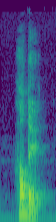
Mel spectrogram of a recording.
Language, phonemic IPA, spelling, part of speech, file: Dutch, /ˈɦɑ.də/, hadde, contraction / verb, Nl-hadde.ogg
- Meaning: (contraction) contraction of hadt + gij; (verb) singular past subjunctive of hebben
